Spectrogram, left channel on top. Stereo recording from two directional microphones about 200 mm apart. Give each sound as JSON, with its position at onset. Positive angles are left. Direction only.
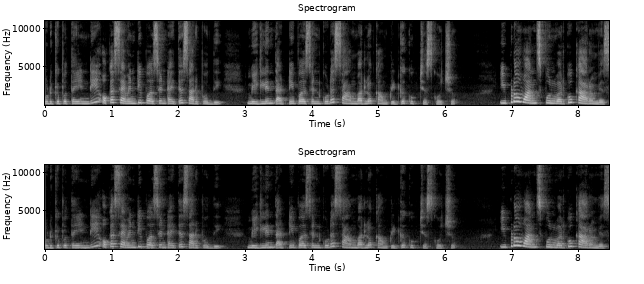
{"t": 0.0, "sound": "speech", "side_deg": 50}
